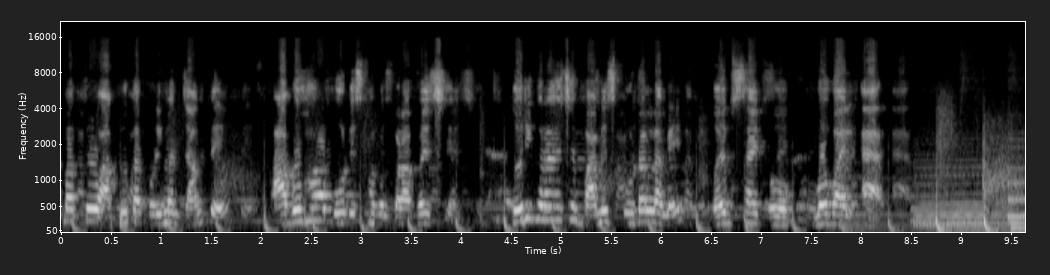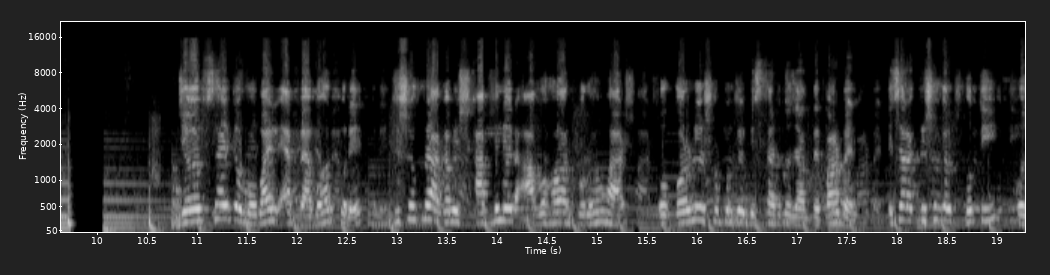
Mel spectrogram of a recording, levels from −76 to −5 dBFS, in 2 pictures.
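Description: At 9.73 s the sound stops and a call audio freeze follows. The last sound carries on briefly and then gives way to about 0.24 s of silence. At 10.08 s the audio resumes exactly where it stopped, so nothing is lost. About 0.33 s of delay has been added. The likely cause is packets held up in transit, which let the jitter buffer run empty.

Jitter buffer speed-up follows in three stretches, with no change in pitch. From 13.80 to 14.60 s the sound runs 10% fast. From 15.03 to 16.43 s it runs 6% fast. From 17.72 to 19.22 s it runs 4% fast. Tiny pitch-period slices are cut repeatedly to shed the excess delay. Each stretch removes roughly a tenth of a second or less, and the first two stretches sound hurried.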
